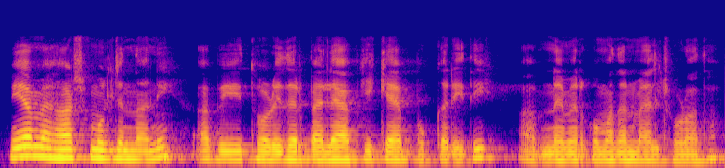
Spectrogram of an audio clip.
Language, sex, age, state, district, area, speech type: Hindi, male, 30-45, Madhya Pradesh, Jabalpur, urban, spontaneous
